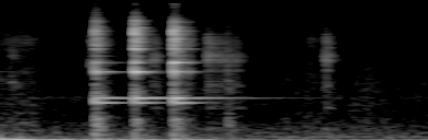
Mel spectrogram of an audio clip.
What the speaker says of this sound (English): I'm going to rinse off my paintbrush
